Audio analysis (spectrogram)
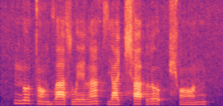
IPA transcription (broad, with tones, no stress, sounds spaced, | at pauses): n̪ o˥˧ t̪ ɔ̃˨˩ ɡ w a˨˩ s w e˨˩ l ã˥˧ t͡s j a˨˩ t͡ɕʰ a˦ ʔ l o˦ ʔ t͡ɕʰ ɔ̃˨˦ n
